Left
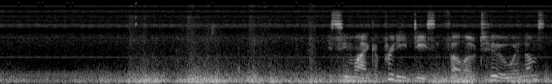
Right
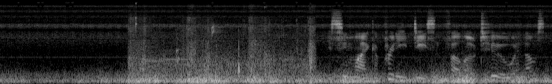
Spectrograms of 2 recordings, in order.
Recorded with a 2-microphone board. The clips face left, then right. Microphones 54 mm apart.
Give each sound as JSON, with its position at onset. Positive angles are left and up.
{"t": 0.0, "sound": "an engine running", "side_deg": 20}
{"t": 1.3, "sound": "footsteps", "side_deg": -80}
{"t": 3.3, "sound": "a man speaking", "side_deg": 20}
